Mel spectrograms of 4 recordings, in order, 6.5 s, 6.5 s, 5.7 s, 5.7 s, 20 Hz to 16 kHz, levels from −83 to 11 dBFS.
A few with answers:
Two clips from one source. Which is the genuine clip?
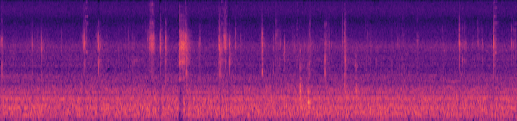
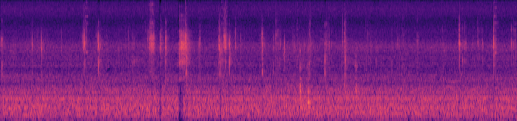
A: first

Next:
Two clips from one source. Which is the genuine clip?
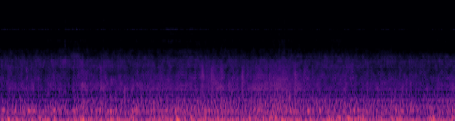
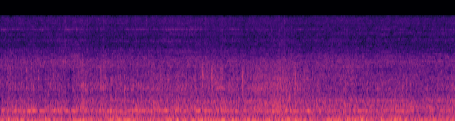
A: second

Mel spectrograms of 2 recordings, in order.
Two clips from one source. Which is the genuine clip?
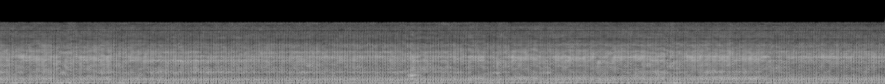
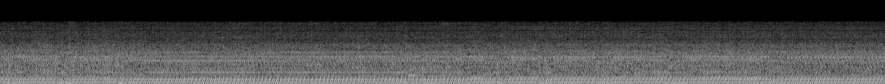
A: second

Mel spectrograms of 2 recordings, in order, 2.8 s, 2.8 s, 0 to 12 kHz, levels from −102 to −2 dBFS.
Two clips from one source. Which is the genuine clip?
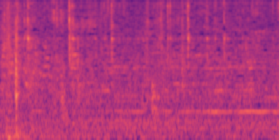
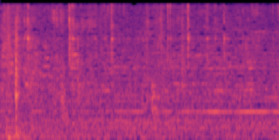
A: second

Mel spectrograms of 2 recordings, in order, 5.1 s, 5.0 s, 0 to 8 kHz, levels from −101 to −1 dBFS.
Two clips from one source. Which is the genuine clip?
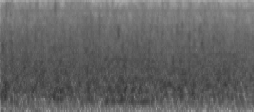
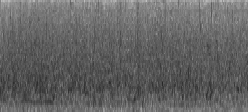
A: second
